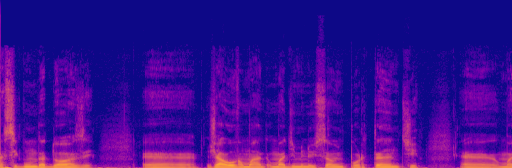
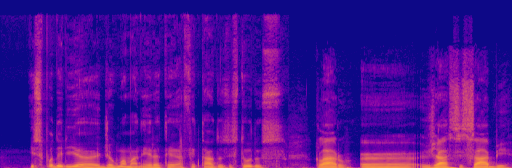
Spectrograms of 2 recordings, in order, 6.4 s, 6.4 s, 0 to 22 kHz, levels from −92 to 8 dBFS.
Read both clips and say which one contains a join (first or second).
first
